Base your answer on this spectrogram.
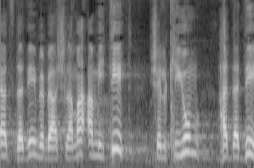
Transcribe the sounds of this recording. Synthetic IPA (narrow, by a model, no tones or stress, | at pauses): at͡sd̪ad̪imvebeaʃlamaʔamit̪it̪ | ʃelkʰijum | had̪ad̪i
